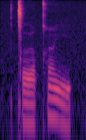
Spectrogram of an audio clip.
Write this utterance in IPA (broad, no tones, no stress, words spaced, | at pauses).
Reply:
ǀɐːɪ̯qʰĩ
